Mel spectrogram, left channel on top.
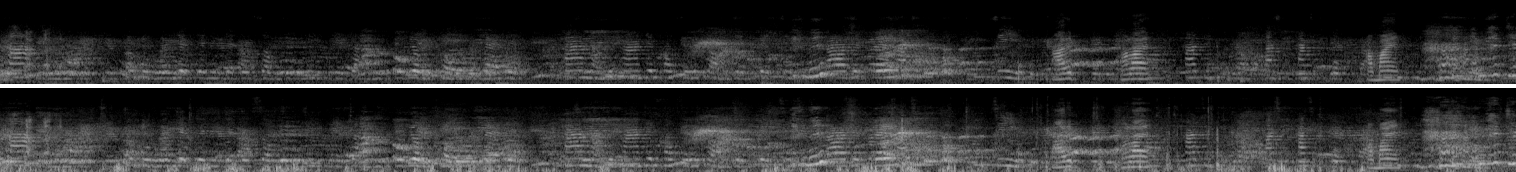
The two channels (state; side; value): quieter; left; 7.0 dB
